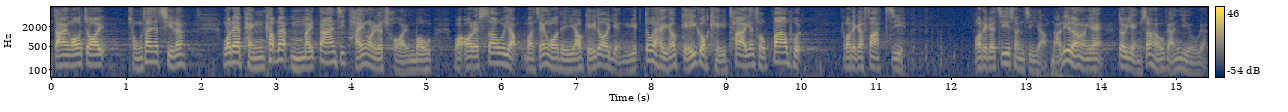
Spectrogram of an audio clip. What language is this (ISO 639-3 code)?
yue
